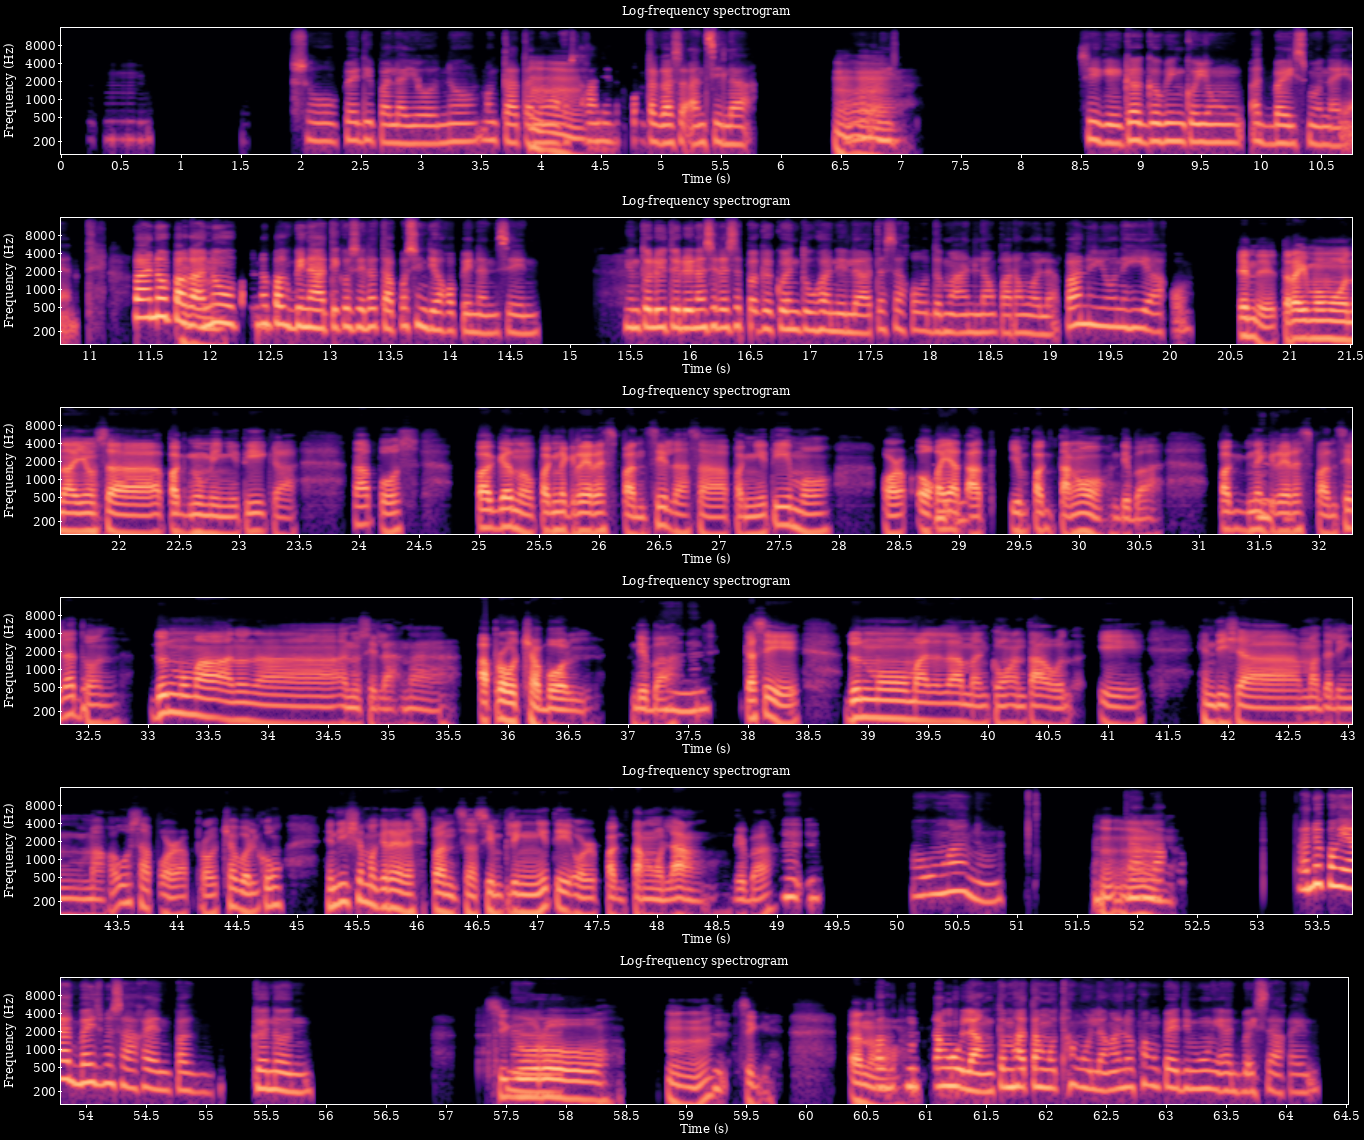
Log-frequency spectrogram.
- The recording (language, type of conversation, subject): Filipino, advice, Paano ako makikipagkapwa nang maayos sa bagong kapitbahay kung magkaiba ang mga gawi namin?
- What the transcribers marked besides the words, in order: other background noise; tapping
